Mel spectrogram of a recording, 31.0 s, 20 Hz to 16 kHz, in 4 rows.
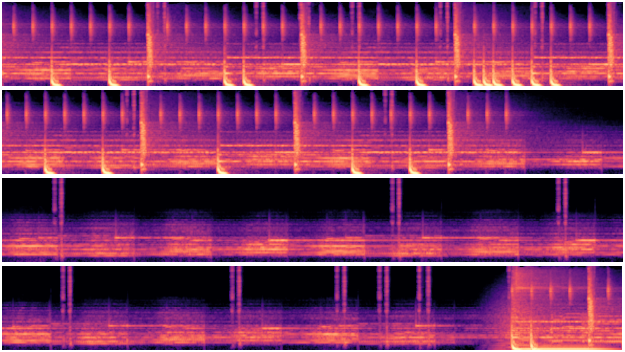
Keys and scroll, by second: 16.9-19.7 typing.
